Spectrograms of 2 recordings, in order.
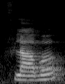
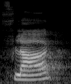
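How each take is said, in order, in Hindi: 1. इसका स्वर 'flower' वाले स्वर जैसा है। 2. इसका स्वर 'flower' वाले स्वर जैसा है।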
